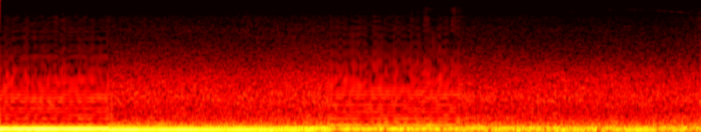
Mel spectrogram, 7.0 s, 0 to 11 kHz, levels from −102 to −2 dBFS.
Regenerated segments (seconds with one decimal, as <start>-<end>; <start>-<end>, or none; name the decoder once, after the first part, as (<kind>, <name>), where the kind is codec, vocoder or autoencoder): 0.0-1.1 (vocoder, BigVGAN v2); 3.3-4.6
